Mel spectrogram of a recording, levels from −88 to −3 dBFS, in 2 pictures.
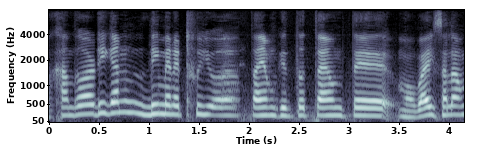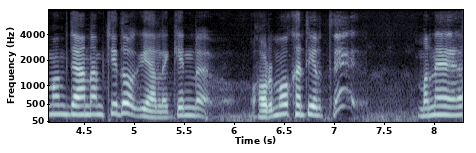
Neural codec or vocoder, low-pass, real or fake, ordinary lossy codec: codec, 16 kHz, 0.8 kbps, ZipCodec; none; fake; none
